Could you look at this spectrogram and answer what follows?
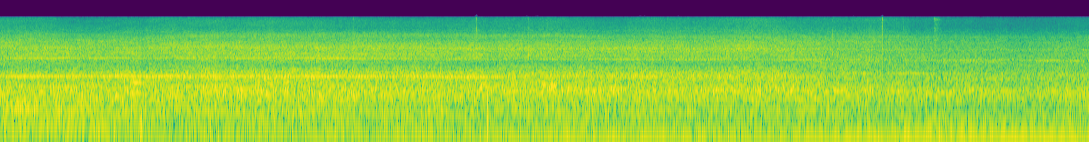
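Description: Steady running noise inside a moving bus: a low engine drone with road and wind noise, and a faint whine in the first few seconds. The low drone gets stronger near the end.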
